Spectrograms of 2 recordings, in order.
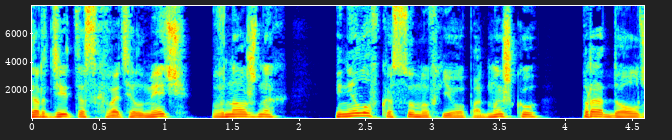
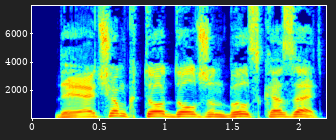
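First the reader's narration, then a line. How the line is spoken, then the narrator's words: Grumbled. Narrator (Russian): пробурчал он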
